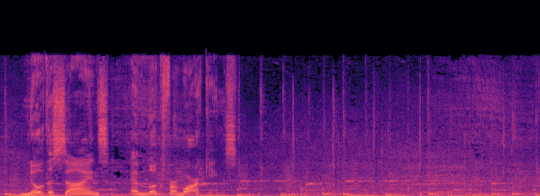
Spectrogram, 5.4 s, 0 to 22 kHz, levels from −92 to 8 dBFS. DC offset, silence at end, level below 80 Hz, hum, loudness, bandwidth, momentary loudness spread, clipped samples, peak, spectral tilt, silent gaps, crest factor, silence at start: under 0.1%; 0 s; -38 dBFS; none; -25 LUFS; 16.5 kHz; 12 LU; under 0.1%; -8 dBFS; -4 dB/octave; none; 16 dB; 0 s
